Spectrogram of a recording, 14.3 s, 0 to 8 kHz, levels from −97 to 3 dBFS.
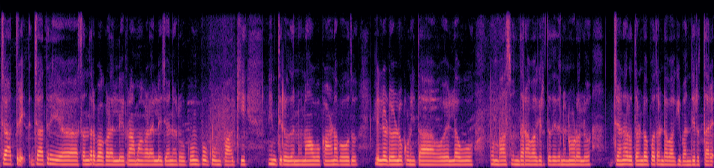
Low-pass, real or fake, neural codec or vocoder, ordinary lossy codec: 7.2 kHz; real; none; none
